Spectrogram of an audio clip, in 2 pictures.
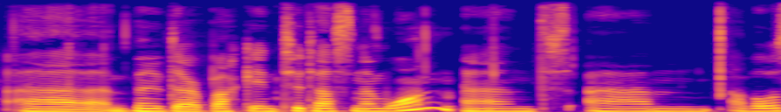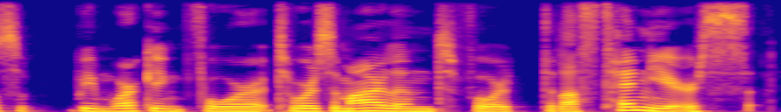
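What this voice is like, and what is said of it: Slight Scandinavian-tinged Irish accent. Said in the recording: “not quite a full-on Irish accent... a little bit of Scandinavian in my accent”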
